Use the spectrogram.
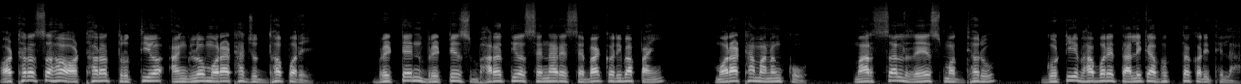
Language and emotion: Odia, neutral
